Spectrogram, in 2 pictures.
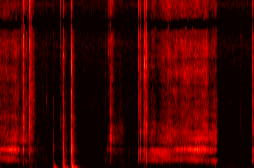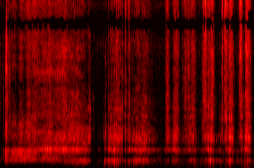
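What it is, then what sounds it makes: Cardboard phone box. Fingertips and long nails tap and scratch the glossy front and edges of a small, closed, hollow white printed paperboard iPhone box held in both hands. A few sharp, low, hollow knocks come first, then longer stretches of dry, scratchy rubbing with brief gaps of near silence, and finally quicker clusters of taps and scrapes.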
